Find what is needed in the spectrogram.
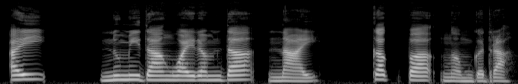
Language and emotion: Manipuri, neutral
